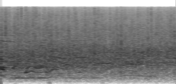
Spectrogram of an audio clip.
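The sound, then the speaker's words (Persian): Hands clap in dense, steady applause from an audience at a religious gathering where verses praising the Prophet and Ali are recited. The clapping stays loud and even throughout, with voices mixed in. “در حضرت زهرا اینجوری دست نزنی ها.”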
